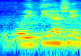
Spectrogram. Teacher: তো ও plus ই হচ্ছে ওই, এই জন্য যৌগিক স্বর বলছে। সংস্কৃতে এটাকে উচ্চারণ করা হয় অ প্লাস ই, আই।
